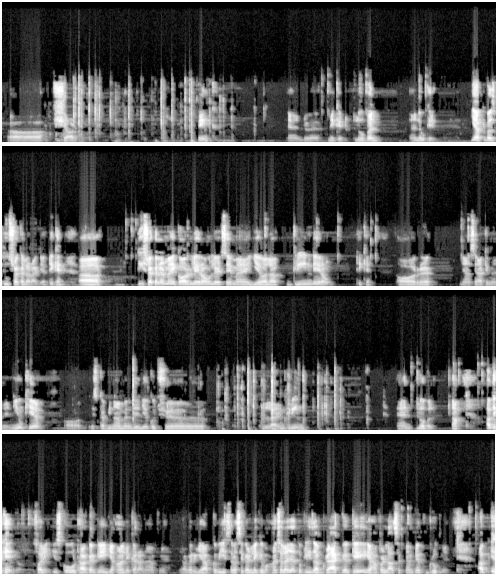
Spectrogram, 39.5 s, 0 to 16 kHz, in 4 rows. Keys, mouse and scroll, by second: 0.9 shift+s, 1.4 h, 3.6 i, 6.3 click, 12.3-17.1 drag, 22.3 click, 22.5 shift+g, 23.7-25.7 typing, 27.9-37.5 drag.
